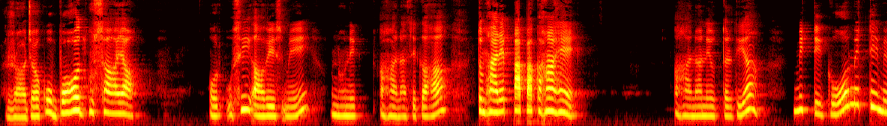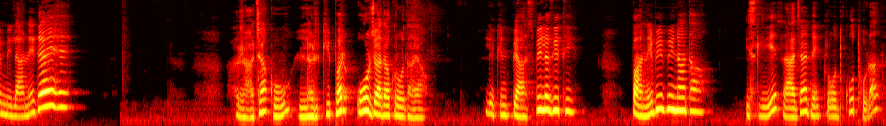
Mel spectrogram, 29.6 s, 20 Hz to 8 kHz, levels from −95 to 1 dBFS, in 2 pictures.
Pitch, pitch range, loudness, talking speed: 215 Hz, 180-275 Hz, -21 LUFS, 105 wpm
